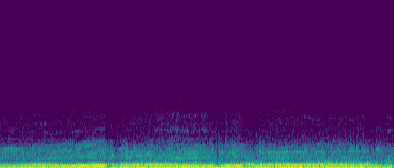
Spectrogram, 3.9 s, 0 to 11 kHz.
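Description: A 2023 Honda XL750 Transalp motorcycle accelerates hard in second gear, with a steady loud engine drone that climbs in pitch, briefly dips and rises again. No one speaks.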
